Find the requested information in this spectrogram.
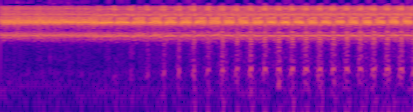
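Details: Loud cicada song: a piercing electric-sounding buzz throbbing in quick, regular pulses, several per second, carried without pause to the end.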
